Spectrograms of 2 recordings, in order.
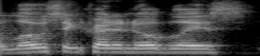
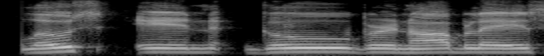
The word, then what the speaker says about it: Los Ingobernables: The other 6-man tag match on this show will feature Los Incredinobles, No. De Japón. Try that again. Los Ingobernables There de Japón.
